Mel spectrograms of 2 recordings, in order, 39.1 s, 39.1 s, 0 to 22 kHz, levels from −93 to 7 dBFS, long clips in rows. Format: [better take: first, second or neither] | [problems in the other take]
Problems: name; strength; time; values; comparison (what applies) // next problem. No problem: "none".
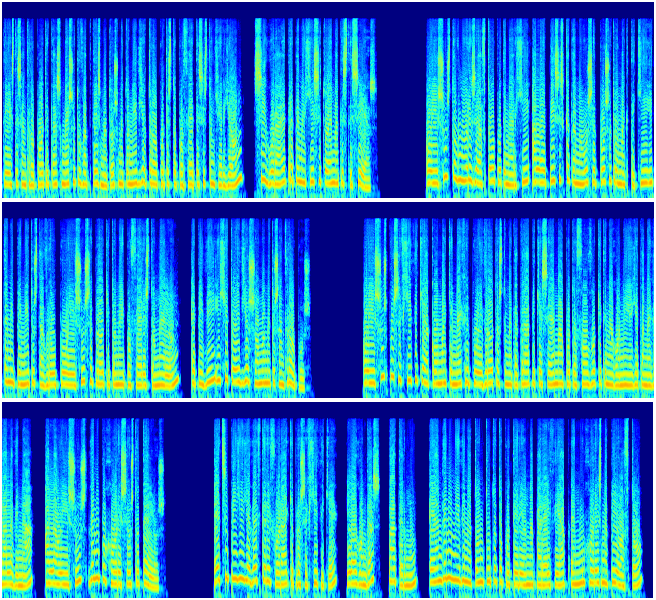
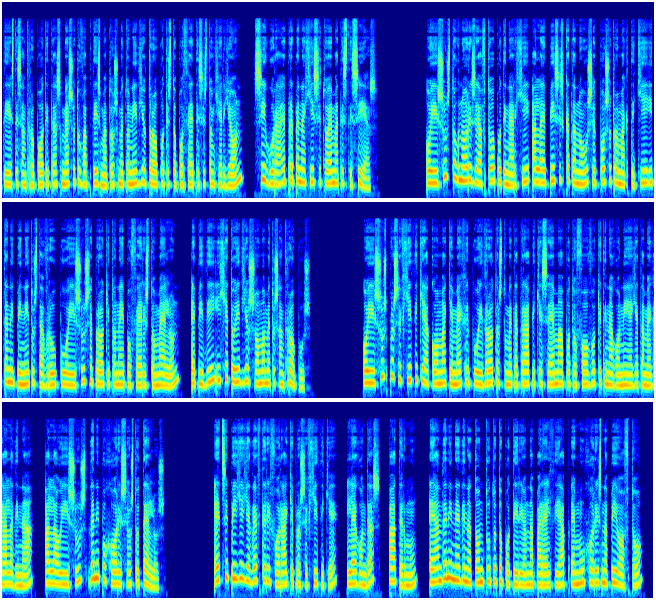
second | distortion; heavy; 32% of the sound clipped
